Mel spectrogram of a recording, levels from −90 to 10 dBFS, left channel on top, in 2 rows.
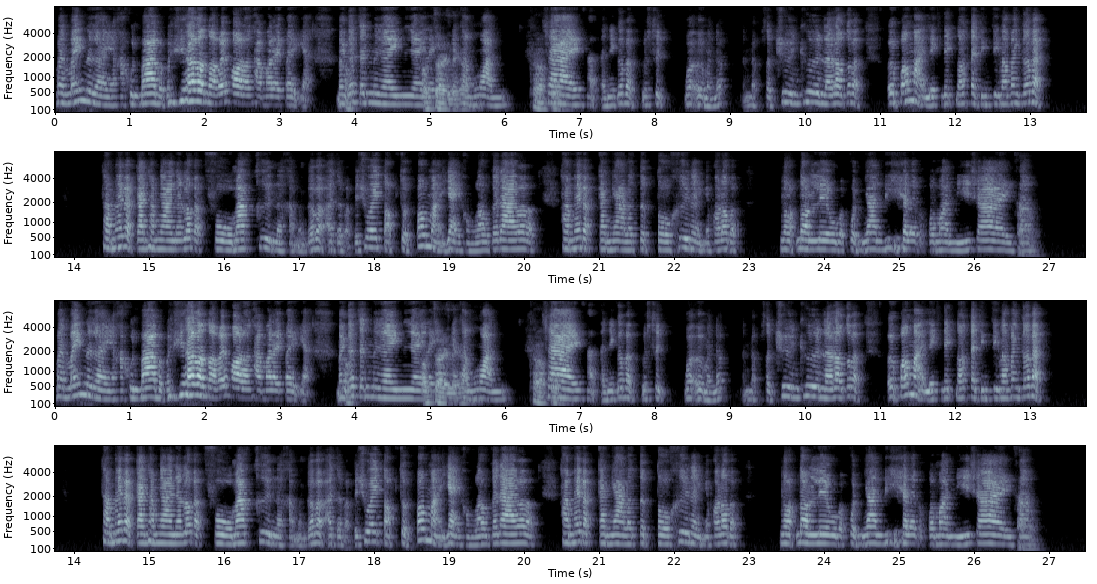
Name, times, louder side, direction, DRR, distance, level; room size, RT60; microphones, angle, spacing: voice 1, 0.0-5.1 5.4-6.0 6.6-8.1 8.4-8.9 9.2-13.1 14.4-22.8 23.4-26.8, right 2 dB, 50° right, 0.9 m, -27 dB
voice 2, 4.8-5.7 6.3-6.8 26.6-26.9, right 1 dB, 20° right, 0.9 m, -32 dB
2.7 x 2.2 x 3.3 m
head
